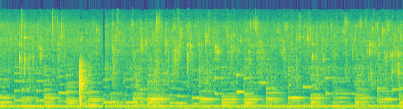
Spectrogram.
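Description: Cornflour-coated sweet corn kernels shallow-frying in hot oil in a kadai, a steady sizzle with scattered small crackling pops. Soft background music of short notes plays alongside, with a brief rising swoosh about a second and a half in.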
